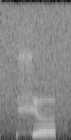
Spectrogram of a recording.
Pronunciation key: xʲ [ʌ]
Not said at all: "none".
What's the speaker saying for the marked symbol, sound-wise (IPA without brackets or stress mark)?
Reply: ʌ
